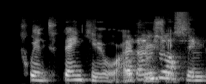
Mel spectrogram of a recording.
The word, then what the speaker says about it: Twint: Just the pronunciation of the mobile payment app, it's Twint. Twint, thank you.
